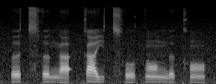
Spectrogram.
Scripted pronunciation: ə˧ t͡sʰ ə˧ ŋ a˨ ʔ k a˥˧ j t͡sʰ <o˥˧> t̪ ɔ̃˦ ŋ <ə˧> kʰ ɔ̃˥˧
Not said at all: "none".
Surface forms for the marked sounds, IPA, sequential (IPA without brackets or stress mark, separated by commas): o˧, ə˧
